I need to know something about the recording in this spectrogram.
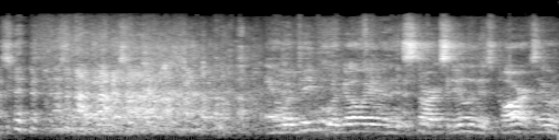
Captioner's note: laugh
